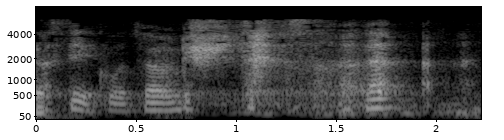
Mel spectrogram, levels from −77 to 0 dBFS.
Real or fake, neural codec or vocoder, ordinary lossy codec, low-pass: fake; codec, 16 kHz in and 24 kHz out, 0.6 kbps, FocalCodec, streaming, 4096 codes; MP3, 24 kbps; 7.2 kHz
